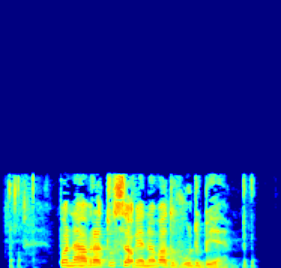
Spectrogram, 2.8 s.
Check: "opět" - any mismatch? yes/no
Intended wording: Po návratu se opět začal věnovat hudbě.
yes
